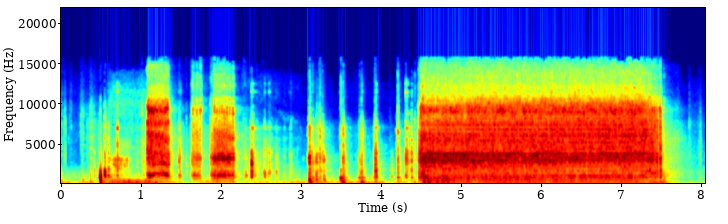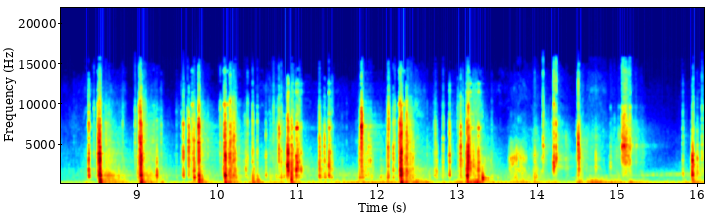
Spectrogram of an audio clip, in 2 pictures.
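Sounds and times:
electric ratchet running: 0:04.5 - 0:07.6.

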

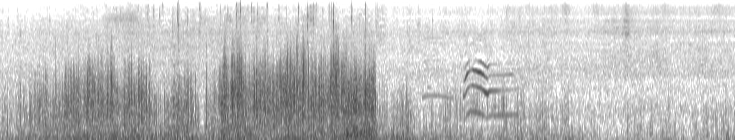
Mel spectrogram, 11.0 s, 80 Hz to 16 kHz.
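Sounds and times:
cat meowing: 0:06.9 - 0:07.8.

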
